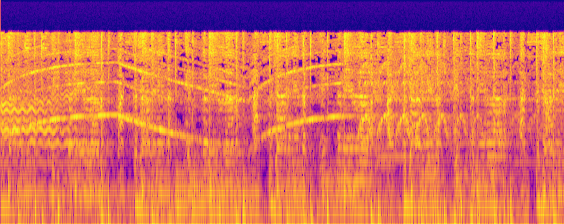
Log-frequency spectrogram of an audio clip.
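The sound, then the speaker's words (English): An emergency vehicle siren wails in repeated rising and falling sweeps, loud and continuous, over a busy, dense layer of other sound. “Got my siren and my light, and I'm ready to roll.”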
